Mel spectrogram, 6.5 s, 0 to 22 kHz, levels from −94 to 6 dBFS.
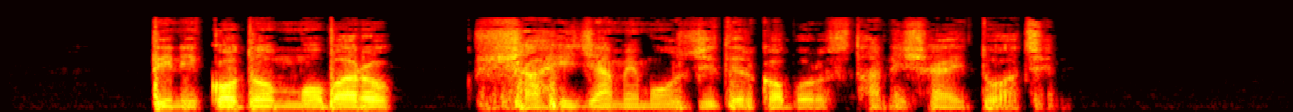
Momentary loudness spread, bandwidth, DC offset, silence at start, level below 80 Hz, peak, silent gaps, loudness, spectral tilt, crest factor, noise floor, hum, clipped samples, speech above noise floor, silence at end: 10 LU; 11.5 kHz; under 0.1%; 0.75 s; -60 dBFS; 0 dBFS; none; -20 LUFS; -3.5 dB/octave; 22 dB; -85 dBFS; none; under 0.1%; 65 dB; 1.2 s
